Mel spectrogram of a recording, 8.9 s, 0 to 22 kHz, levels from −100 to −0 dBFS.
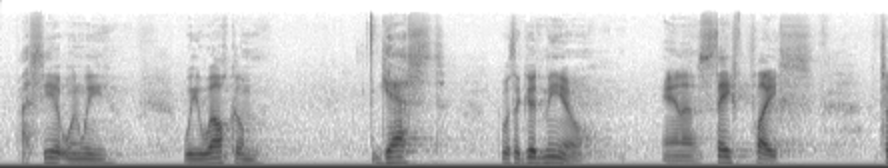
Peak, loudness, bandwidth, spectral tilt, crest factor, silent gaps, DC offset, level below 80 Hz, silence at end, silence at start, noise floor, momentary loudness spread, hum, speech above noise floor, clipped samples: -16 dBFS; -36 LUFS; 16 kHz; -4.5 dB/octave; 22 dB; none; 4%; -66 dBFS; 0 s; 0.15 s; -64 dBFS; 19 LU; none; 29 dB; under 0.1%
